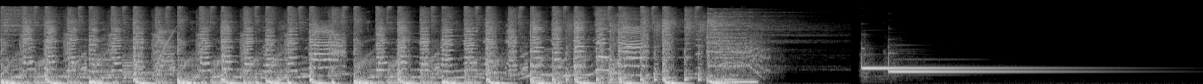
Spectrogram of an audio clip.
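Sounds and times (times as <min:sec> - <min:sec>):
music: 0:00.0 - 0:08.5
two-note chime: 0:08.6 - 0:12.0.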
